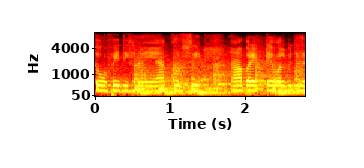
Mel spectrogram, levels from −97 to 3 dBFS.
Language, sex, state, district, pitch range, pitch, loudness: Hindi, male, Uttar Pradesh, Shamli, 195-200 Hz, 200 Hz, -16 LUFS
